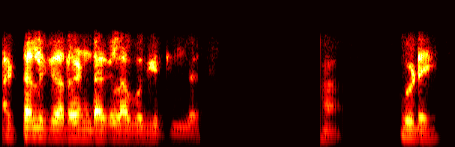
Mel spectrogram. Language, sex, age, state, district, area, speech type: Marathi, male, 30-45, Maharashtra, Sindhudurg, urban, conversation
